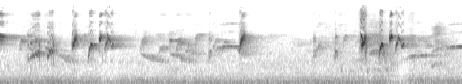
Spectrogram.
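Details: Red-whiskered bulbul prompted to sing competitively, delivering scattered whistled phrases and sharp chips, a quieter spell in the middle, then a loud burst of rapid notes near the end.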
